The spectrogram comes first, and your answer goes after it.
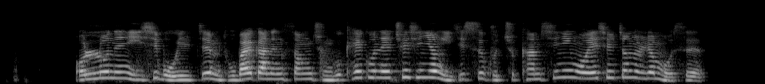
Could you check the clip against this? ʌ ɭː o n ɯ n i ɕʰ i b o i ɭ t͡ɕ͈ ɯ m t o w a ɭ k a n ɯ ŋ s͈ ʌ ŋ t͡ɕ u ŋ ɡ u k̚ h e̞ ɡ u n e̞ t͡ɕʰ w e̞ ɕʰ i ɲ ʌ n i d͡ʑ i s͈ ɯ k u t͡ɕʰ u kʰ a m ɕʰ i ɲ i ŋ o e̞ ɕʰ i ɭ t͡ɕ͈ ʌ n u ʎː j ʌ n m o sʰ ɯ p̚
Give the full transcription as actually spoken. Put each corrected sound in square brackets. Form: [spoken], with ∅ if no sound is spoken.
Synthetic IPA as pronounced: ʌ ɭː o n ɯ n i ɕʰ i b o i ɭ t͡ɕ͈ ɯ m t o [b] a ɭ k a n ɯ ŋ s͈ ʌ ŋ t͡ɕ u ŋ ɡ u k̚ h e̞ ɡ u n e̞ t͡ɕʰ w e̞ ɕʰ i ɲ ʌ [ŋ] i d͡ʑ i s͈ ɯ k u t͡ɕʰ u kʰ a m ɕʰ i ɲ i ŋ o e̞ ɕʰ i ɭ t͡ɕ͈ ʌ n u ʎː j ʌ n m o sʰ ɯ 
